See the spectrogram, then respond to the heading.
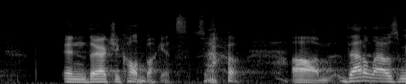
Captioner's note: laughs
